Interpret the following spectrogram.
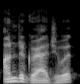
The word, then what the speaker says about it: undergraduate: When you say the full word undergraduate, the stress is usually in the middle, but when you shorten it to undergrad, the stress moves to the front.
